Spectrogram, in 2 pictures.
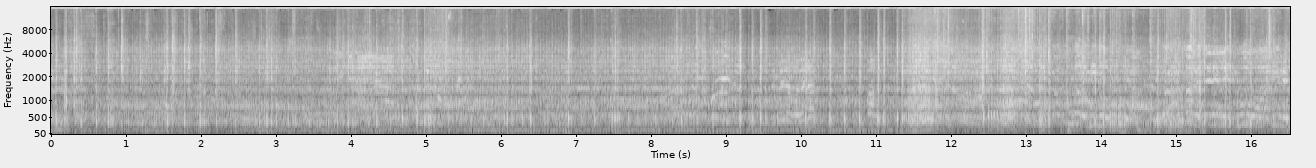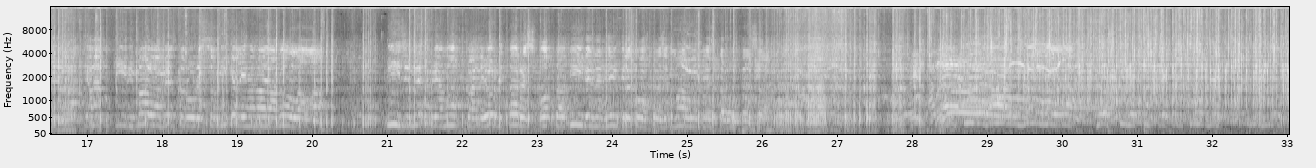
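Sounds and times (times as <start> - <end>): motorcycle engine revving: 0.0 - 33.0
people talking: 3.7 - 5.5, 8.2 - 10.2, 13.1 - 20.2, 21.0 - 26.2, 27.8 - 33.0.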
